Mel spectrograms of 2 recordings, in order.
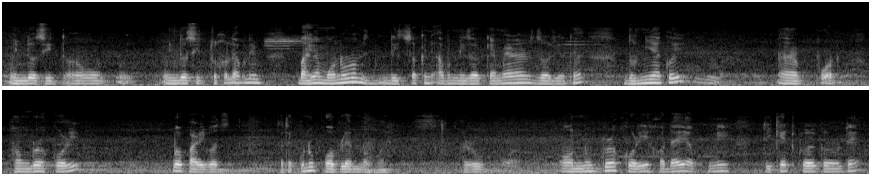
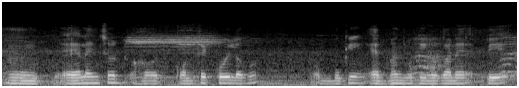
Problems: background sounds at intervals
